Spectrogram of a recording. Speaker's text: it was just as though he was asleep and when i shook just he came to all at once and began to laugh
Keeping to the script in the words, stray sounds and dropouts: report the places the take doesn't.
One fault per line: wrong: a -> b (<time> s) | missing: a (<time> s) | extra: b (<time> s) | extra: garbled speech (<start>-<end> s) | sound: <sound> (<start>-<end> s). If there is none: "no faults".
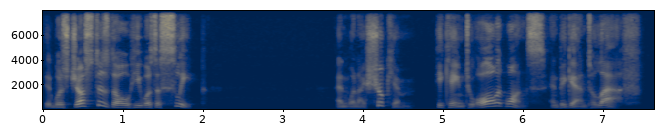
wrong: just -> him (4.3 s)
